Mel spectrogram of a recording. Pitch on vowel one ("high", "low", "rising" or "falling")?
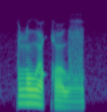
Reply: falling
